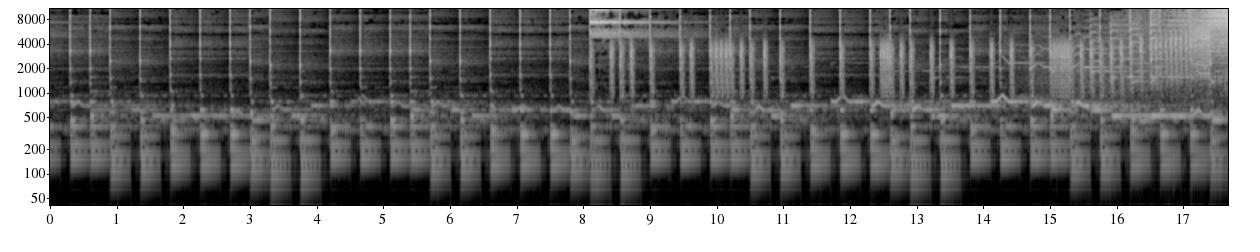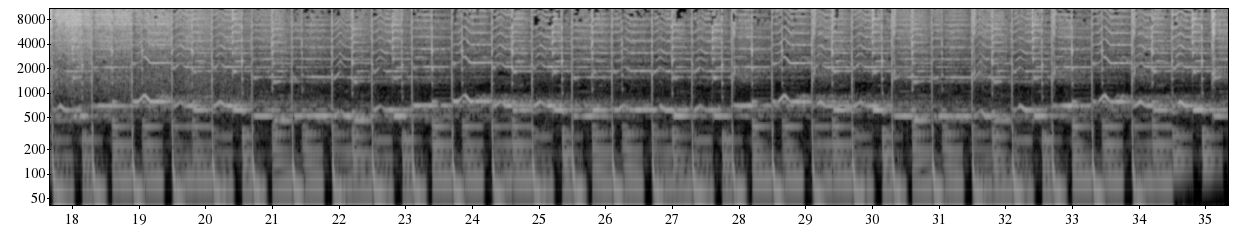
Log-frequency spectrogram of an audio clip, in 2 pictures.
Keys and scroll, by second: 22.9 8, 23.2 Return.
